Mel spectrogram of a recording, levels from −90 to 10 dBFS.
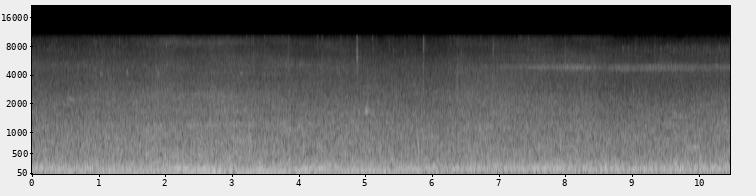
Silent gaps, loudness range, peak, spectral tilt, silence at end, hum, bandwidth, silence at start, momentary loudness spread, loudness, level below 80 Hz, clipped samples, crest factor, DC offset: none; 2 LU; -8 dBFS; -7.5 dB/octave; 0 s; none; 10.5 kHz; 0 s; 3 LU; -23 LUFS; -32 dBFS; under 0.1%; 14 dB; under 0.1%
